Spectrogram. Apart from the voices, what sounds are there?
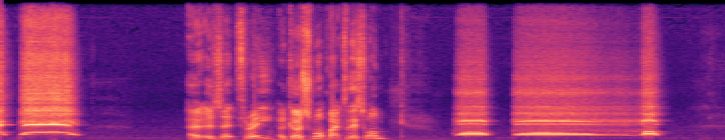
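train whistle sound effect redeemed by stream viewers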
